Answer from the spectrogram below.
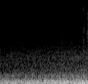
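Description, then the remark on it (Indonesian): A steady low road rumble from inside a moving car, a dense, continuous drone concentrated in the bass with little high-end detail, holding at an even, fairly strong level throughout. “by the way mohon maaf ya kalau audionya agak-agak kecil kita lagi nyobain aja dalam mobil yeah.”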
